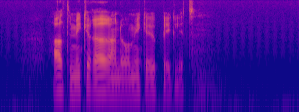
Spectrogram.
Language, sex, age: Swedish, male, 19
